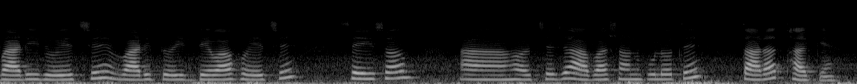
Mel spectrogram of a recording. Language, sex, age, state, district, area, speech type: Bengali, female, 30-45, West Bengal, Jhargram, rural, spontaneous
